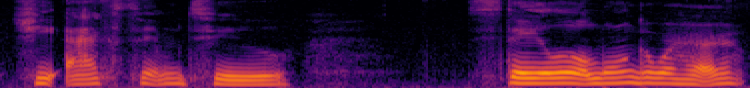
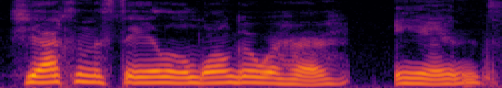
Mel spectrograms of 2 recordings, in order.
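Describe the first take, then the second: First: Fighting back tears as the story hits; tearful. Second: Higher, louder and fast, pushing the words out through tears; real tears, rushing on to get it said; crying through it. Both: Real, not acted. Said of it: "I don't know why I'm crying".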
